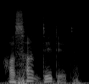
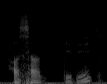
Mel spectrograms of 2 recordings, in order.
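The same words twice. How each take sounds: First: High, falling Hassan did it with DID stressed; a scared boy points the finger; child's blurted accusation. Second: Quiet Hassan did it? rising on it; father checks the boy's claim, doubting; father's doubtful question. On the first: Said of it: "I said". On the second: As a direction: ask Hassan did it? softly, tune rising at the end. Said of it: "Father said". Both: A narrator's reading.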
